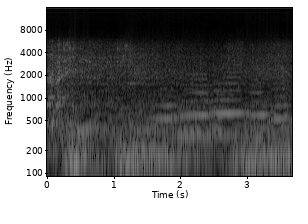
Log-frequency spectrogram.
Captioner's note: engine revving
